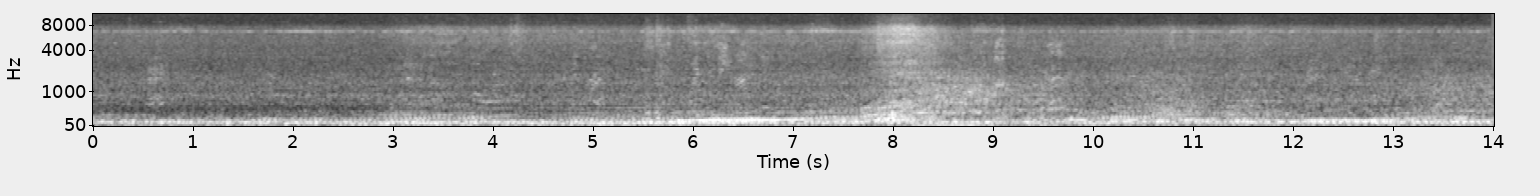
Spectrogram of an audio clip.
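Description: Side-by-side UTV engine running low and steady under load as it crawls over a rocky ledge, revving up from about six to eight seconds in before settling back.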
